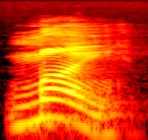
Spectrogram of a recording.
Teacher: O som, embora esteja com a letra E, o som é de I.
